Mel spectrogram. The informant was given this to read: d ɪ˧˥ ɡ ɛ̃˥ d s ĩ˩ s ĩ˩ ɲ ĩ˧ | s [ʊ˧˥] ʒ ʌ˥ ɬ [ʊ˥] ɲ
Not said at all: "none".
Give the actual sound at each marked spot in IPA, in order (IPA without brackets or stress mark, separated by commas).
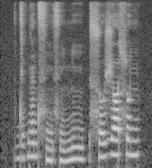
ʊ˧˥, ʊ˥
